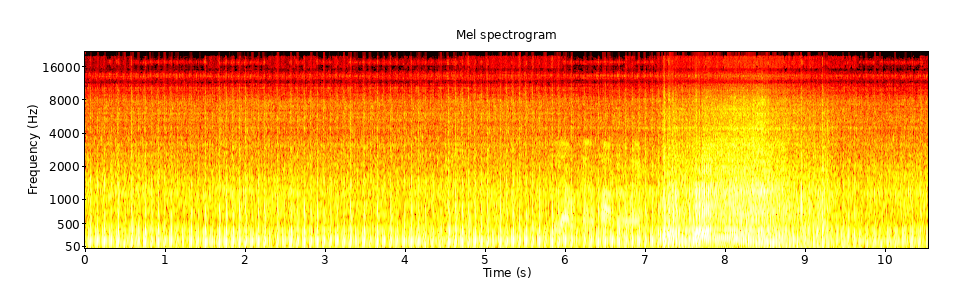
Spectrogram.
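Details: Barn-find 1971 Honda CB350 twin, revived from seized with bad carbs. Uneven idle with sharp pops through the exhaust beat. Exhaust popping, source not yet tracked down.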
